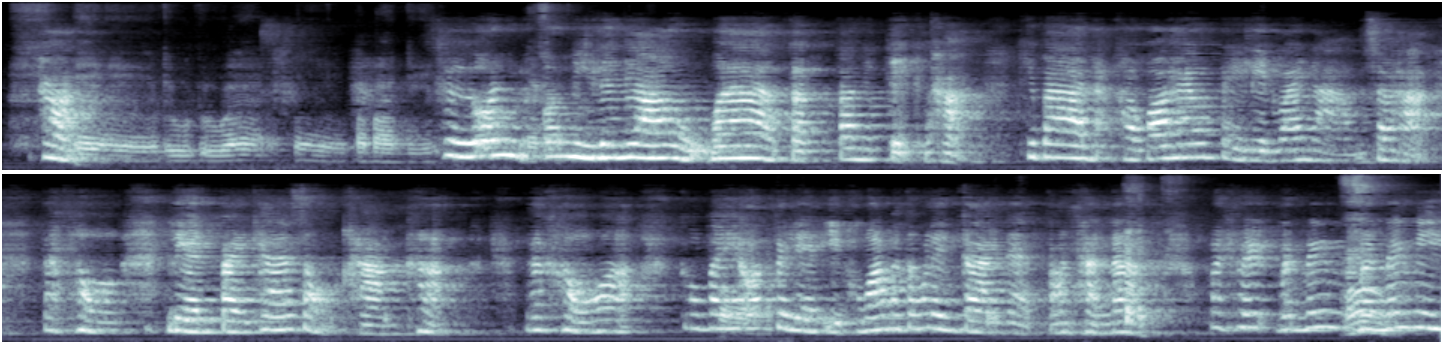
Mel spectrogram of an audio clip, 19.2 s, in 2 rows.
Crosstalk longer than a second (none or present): none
